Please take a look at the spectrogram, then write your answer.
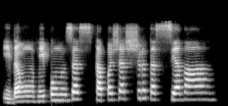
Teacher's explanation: Sa and sha not to make. Shruta is sha and ra. So visarga will become sha over there.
